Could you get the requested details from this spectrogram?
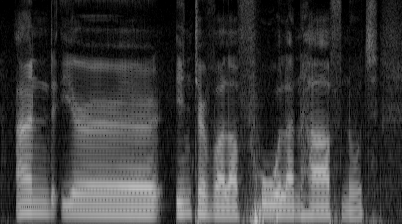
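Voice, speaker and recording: Dry and close with no echo, a man's medium-pitched voice sounds dark and mellow. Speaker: music teacher. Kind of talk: tutorial. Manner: halting.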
